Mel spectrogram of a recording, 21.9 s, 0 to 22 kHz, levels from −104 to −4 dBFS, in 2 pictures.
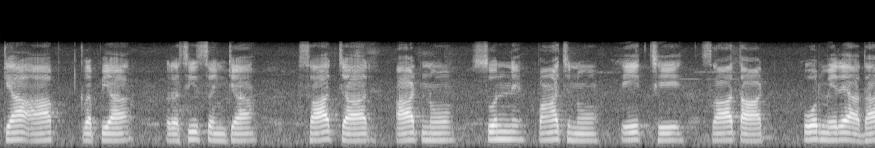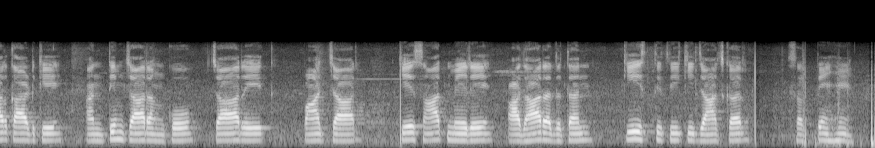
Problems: constant background noise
